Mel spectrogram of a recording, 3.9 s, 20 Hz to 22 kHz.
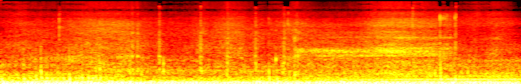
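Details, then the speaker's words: Infiniti G35 Sport HR sedan at warm idle after tightening loose bolts on the ISR Y-pipe that caused a small exhaust leak and high idle: steady, even low rumble, no ticking, puffing or hunting; idle back to normal. "I kept letting it idle, and look at that. Look where it's idling, guys. Perfect idle. Perfect idle."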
